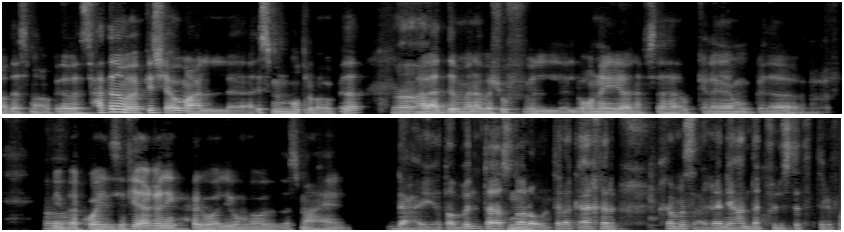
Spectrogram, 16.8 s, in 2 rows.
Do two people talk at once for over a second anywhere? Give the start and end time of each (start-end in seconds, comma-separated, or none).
none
